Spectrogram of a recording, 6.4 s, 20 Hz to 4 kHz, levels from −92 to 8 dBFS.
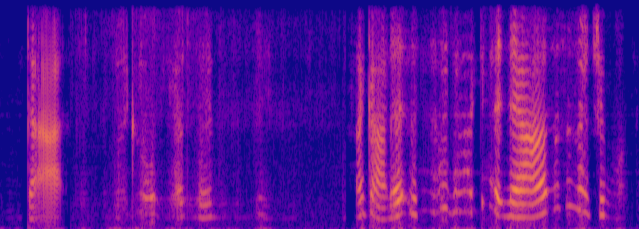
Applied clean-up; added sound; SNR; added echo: neural separator model SepFormer WHAMR!.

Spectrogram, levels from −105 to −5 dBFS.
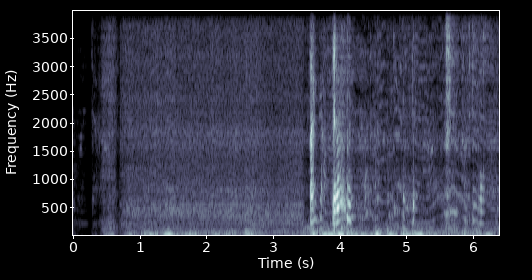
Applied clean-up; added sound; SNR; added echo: neural mask model DeepFilterNet 3.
